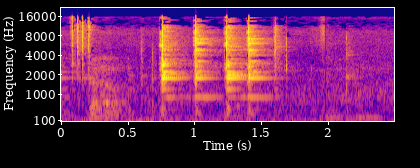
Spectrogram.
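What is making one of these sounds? A torque wrench clicks as it tightens a bolt in an aluminium engine block.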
